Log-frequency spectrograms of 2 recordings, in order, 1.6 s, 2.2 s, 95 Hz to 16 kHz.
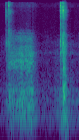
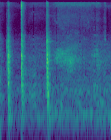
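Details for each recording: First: Sony SL-C30 Betamax in standby, after fixing the alignment of the gear that actuates a loading microswitch: short rustle of the cassette going in, then two crisp clicks about half a second apart; the switches now actuate properly. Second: Sony SL-C30 Betamax after front-loading mechanism rebuild: sharp uneven clicks and clacks as the loader cycles, tape failing to load without help; switch alignment suspected, not confirmed.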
